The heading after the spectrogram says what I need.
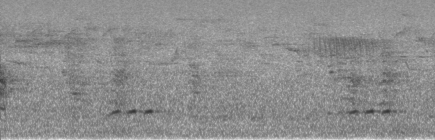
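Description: A Eurasian hoopoe gives soft, low triple hoots, 'oop-oop-oop', repeated about every three seconds over a steady background hiss.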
